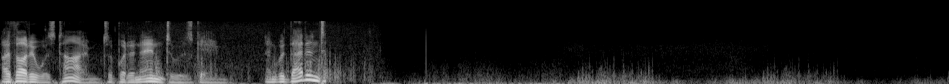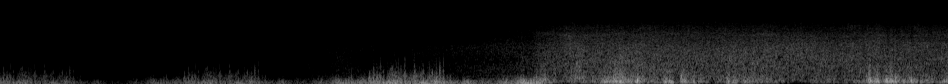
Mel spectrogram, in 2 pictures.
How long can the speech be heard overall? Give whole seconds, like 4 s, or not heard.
3 s.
